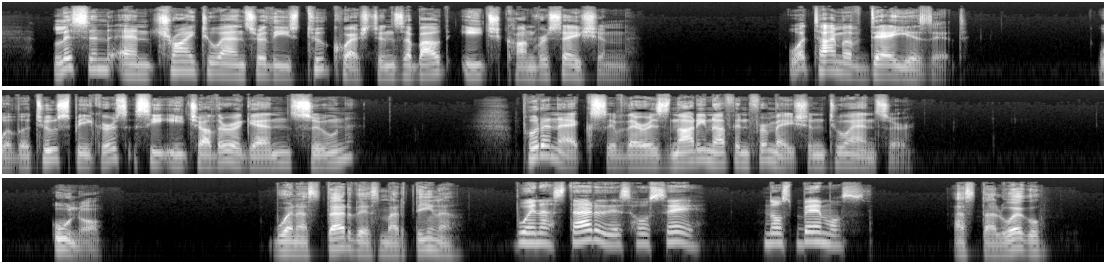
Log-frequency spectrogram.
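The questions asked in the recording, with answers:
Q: What time of day is it?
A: Afternoon

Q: Will the two speakers see each other again soon?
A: Yes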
